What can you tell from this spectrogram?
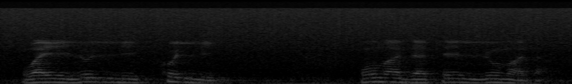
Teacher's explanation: Wailulli. Here, lam has shadda but no extra stress, just regular stress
